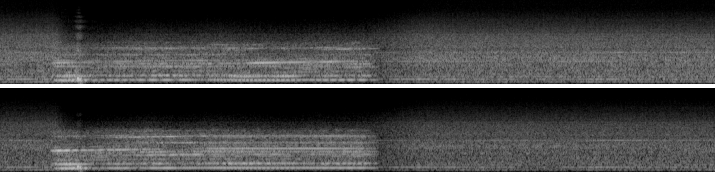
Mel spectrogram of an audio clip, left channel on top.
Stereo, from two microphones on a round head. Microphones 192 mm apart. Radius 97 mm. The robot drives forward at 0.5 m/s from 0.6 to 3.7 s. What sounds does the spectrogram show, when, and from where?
0.6 s a whoosh: 50° left (ahead or behind)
